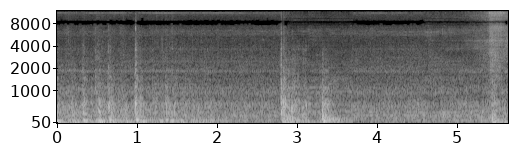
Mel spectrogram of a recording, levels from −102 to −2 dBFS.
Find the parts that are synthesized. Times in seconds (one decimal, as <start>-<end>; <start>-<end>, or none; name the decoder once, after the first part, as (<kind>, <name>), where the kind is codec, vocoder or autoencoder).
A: 2.9-3.7 (codec, SNAC); 4.6-5.6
